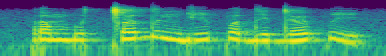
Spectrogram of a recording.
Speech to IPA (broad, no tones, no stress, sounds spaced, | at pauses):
ɾ ɐ m b ə ǀ ə d ə ŋ ɡ i p ə d i d ø p i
